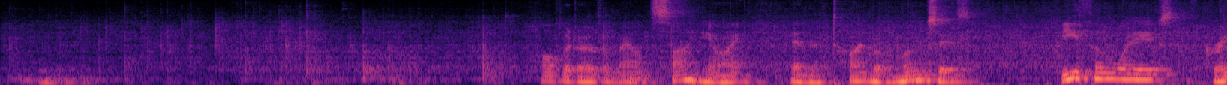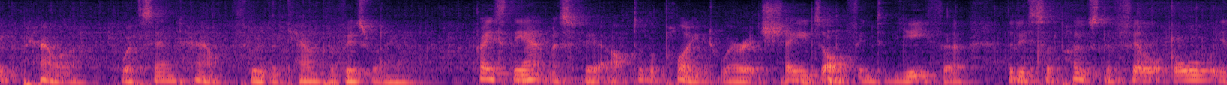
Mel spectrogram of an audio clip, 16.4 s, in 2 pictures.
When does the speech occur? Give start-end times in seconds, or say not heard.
3.6-16.3.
